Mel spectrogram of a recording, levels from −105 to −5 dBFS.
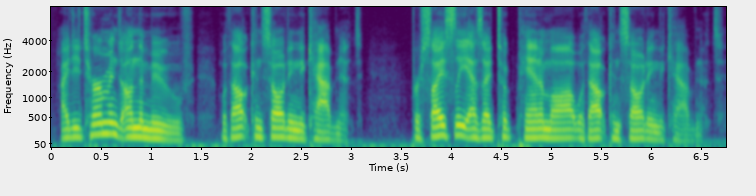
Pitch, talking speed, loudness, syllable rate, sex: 135 Hz, 160 wpm, -20 LUFS, 6.1 syllables/s, male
